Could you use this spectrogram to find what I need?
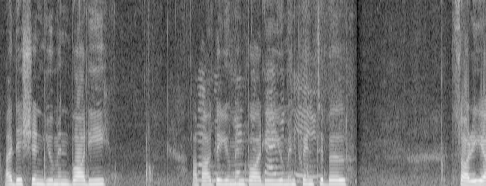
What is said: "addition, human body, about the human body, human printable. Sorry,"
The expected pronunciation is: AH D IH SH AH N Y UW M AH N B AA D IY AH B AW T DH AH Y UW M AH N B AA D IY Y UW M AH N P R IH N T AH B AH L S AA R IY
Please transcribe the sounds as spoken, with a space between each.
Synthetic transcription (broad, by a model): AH D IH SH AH N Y UW M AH N B AA D IY AH B AW T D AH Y UW M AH N B AA D IY Y UW M AH N P R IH N S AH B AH L S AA R IY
